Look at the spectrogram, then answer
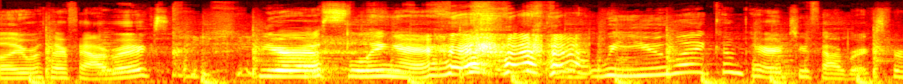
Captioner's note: laughs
